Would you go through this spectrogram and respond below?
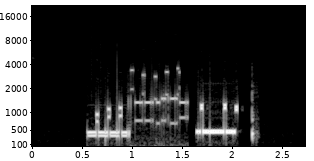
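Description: Electronic telephone dialing tones from Carmen Sandiego Deluxe, a quick run of loud, distinct beeps of varying pitch in short clusters, ending with a brief click, and no voices.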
